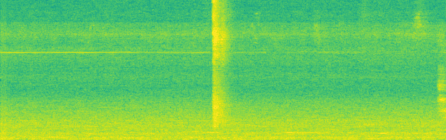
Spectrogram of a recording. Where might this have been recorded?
in an elevator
